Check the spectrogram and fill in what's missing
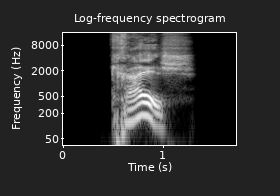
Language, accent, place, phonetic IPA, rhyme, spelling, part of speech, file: German, Germany, Berlin, [kʁaɪ̯ʃ], -aɪ̯ʃ, kreisch, verb, De-kreisch.ogg
- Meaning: 1. singular imperative of kreischen 2. first-person singular present of kreischen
